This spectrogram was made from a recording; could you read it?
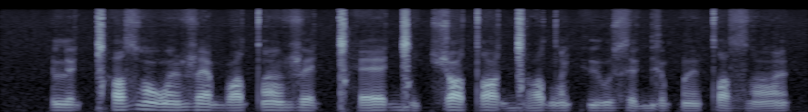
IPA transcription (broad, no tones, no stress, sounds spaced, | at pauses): lʲ ɒ ǀʰ ɪ zˤ ũ w ə̃ ʐ æ b ɛ tˤ ɛ̃ ʐ ɛ ǀʰ ɛ ɡ͡ǀ ɪ t͡ɕ u tˤ ɜ ɡ͡ǀ ɜ dˤ ə̃ kʲ u z ə ɡʲ ɒ p ə̃ t ə zˤ ə̃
